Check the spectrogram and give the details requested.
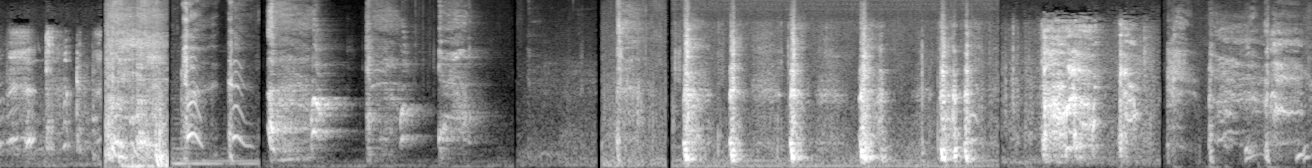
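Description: A rapid series of short, harsh cough bursts and throat-clearing sounds, acted coughs taken from film scenes.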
